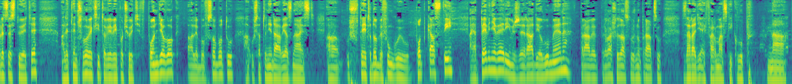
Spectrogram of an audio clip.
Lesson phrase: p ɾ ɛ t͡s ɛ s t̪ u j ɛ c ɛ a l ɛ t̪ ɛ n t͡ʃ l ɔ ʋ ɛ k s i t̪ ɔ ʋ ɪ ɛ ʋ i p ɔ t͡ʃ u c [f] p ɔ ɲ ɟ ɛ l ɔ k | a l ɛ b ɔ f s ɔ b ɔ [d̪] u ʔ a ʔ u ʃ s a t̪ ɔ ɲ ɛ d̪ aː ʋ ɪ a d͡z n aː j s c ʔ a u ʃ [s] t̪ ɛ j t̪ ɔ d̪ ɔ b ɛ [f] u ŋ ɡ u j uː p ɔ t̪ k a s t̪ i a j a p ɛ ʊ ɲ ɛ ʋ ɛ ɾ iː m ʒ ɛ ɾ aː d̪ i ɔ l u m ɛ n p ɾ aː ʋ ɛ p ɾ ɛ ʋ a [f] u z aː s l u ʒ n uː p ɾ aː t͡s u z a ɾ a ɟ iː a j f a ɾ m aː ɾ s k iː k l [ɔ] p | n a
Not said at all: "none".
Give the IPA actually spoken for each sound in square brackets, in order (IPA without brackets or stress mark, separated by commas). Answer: f, t̪, f, f, ʃ, u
